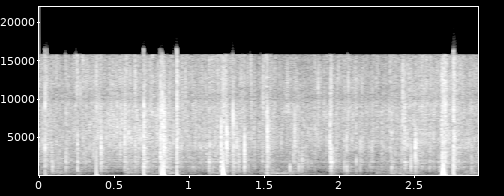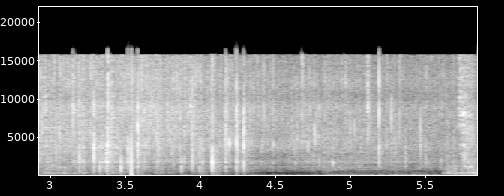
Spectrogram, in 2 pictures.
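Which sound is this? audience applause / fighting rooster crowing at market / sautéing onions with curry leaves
sautéing onions with curry leaves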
